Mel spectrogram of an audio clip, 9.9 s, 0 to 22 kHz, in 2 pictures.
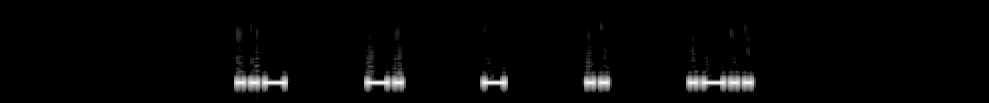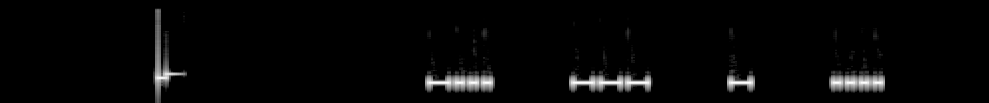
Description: Morse code, heard as a keyed tone, about 36 wpm, spaced as for 16 wpm, 690 Hz. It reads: UNTIL BOTH
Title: 4x Character Spacing - Top 300 Words - 35wpm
